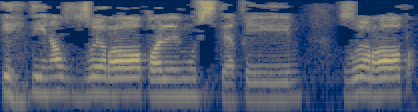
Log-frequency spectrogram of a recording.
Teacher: خلط الصاد زايا بحيث تصبح الصاد كأنها قريبة من الزاي لكن الصاد فيها أشمل يعني أوضح، الصاد أوضح، ما نقول الزراط أز ولا نقول أز بحيث الصاء يعني تكون أوضح، خليها تكون الصاد أشمل. · استعلاء الصاد واضح واضح الاستعلاء، وأيضا الإطباق في الصاد موجود · Term: إشمام الصاد زايا، الإشمام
